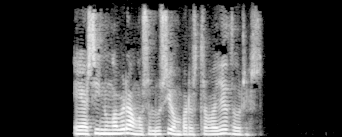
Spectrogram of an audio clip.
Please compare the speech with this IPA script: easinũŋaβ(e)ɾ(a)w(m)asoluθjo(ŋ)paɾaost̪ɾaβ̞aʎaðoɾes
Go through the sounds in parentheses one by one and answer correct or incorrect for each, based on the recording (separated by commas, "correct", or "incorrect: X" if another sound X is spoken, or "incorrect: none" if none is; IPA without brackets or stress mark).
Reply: correct, correct, incorrect: ŋ, incorrect: m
